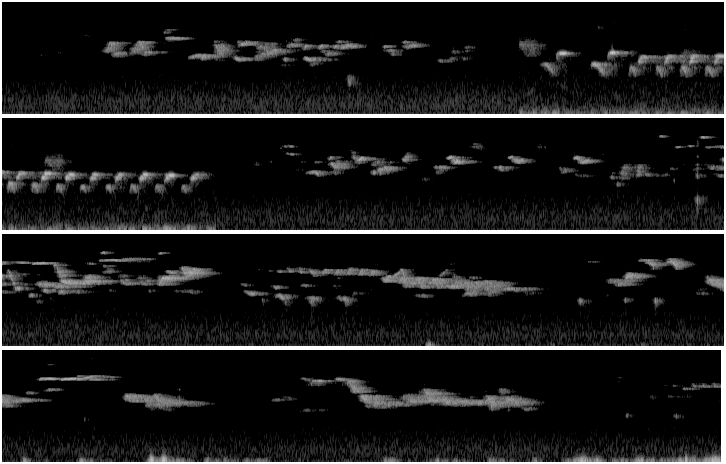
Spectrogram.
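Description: Faint songbirds chirping and twittering in short, varied calls. Between about five and nine seconds in, one bird gives a rapid trill of repeated notes, about four a second.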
